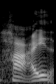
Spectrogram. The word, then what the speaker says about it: Hye: So we own 70 acres that the distillery sits on itself in this little town in the hill country called High. That's spelled H-Y-E.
